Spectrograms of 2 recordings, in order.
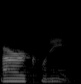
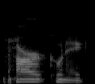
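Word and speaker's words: Caer-Konig: He was last located in the town of Carconig. If you need me to spell it, just let me know. Yes, please. So it is In the town of what? Carconig.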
